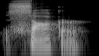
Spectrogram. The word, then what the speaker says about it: soccer: have these two words sucker is the first word closed and relaxed s s sucker and the second word is soccer open ah soccer the name of the sport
